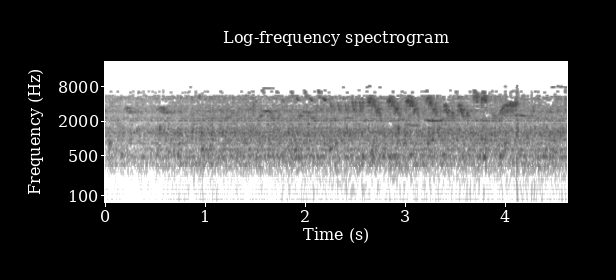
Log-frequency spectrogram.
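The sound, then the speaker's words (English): Two birds sing and chirp in quick repeated phrases, partly masked by the steady rush of a waterfall that fills the background throughout. “I hear two different birds.”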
